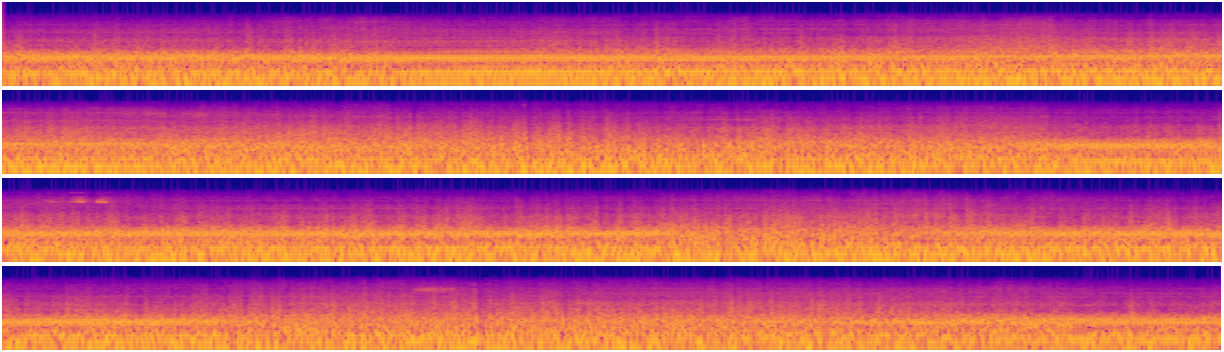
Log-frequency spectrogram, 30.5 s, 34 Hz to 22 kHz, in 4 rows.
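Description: Bajaj Pulsar 125's single-cylinder engine running under way, its pitch climbing slowly as it pulls through the gears and dropping back at each change, over a steady rush of wind and road noise.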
